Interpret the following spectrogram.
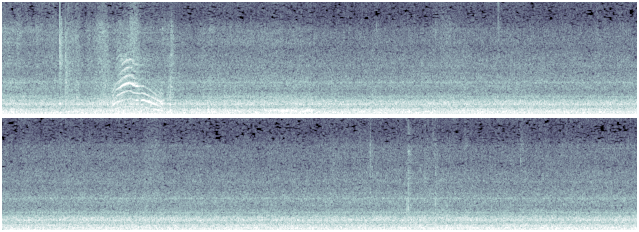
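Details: Rescued shelter kittens, baby cats lying belly-up: one short, high meow rises and falls early on, then only quiet steady background music fills the rest.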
